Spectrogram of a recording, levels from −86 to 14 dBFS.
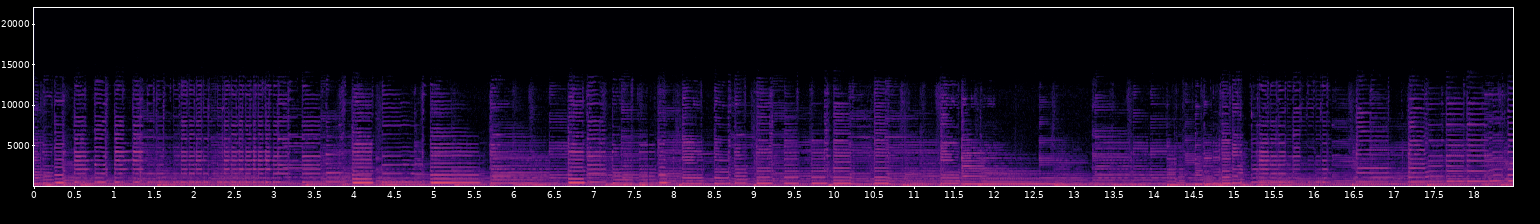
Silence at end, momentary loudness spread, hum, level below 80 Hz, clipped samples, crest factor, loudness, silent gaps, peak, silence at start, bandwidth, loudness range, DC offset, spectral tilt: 0 s; 8 LU; none; -60 dBFS; under 0.1%; 16 dB; -35 LUFS; none; -18 dBFS; 0 s; 14.5 kHz; 3 LU; under 0.1%; -4 dB/octave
